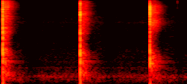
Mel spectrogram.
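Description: Three slow hand claps, about a second apart, each sharp and short.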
